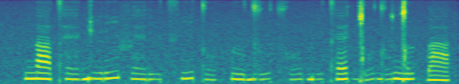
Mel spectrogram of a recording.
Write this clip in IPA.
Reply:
n a˨˩ tʰ ɛ̤˨˩ ɡ i˨˩ ɾ i˨˦ f ɛ̤˨˩ ɾ i̤˨˩ t͡sʰ i˨˦ t o̤˨˩ k͡p ɯ˨˩ d͡z ṳ˨˦ t͡sʰ o̤˨˦ ɓ i̤˨˦ tʰ ɛ˨˦ ɡ͡ǀ o̤˨˦ d o̤˨˦ ŋ͡ǀ ɯ˨˦ ɡ͡b a˨˩

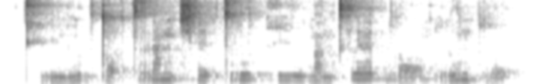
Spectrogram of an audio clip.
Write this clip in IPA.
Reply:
kʰ r i˩˦ n ŋ ɯ˦˥ k̚ t ɔ˨˩ ʔ t r a˥˩ n t͡ɕʰ e˦˥ ʔ t r uː˥˩ t̚ h iː˧ w ŋ a˨˩ ŋ kʰ l ɛː˥˩ p̚ r ɔː˨˩ m r u˥˩ n p r o˨˩ k̚

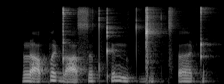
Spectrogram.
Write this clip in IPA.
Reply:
ɭ a̰˧ p ə˥˧ ɖ a̰˧˩ s ə˧ t kʼ ɪ˥ n̪ ə˧˩ t ɡ͡ǀ ə˥˧ t t͡sʼ ɜː˥˧ ʈ

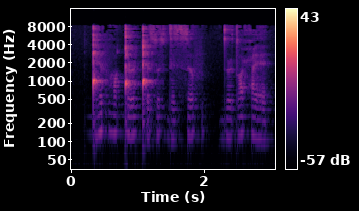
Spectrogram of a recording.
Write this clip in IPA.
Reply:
ɡ͡ǃ ɛ f ɦ ɔ ǃ ə˞ ǃʼ ə s ʊ s d ɛ z s ə f | d̪ ə˞ d ɔ ħ ɛ

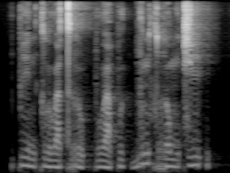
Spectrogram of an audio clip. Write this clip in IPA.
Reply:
p i˨˩ n k l u˨˩ a̯ t r u˨˩ ʔ p u˩˦ a̯ p ɯ˨˩ k̚ b u˥˩ n k r o˧ m t͡ɕ i˥˩ ʔ

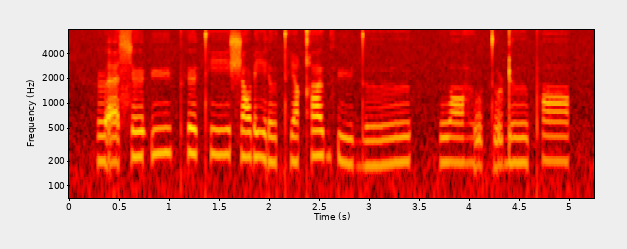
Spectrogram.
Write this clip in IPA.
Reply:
ɭ æ̰˨ s ø˦ ʔ yː˦ pʰ ø˦ t̪ʰ iː˦ ʃ ɑ˦ ɽ i˦˨ ɾ ɯ˨ t̪ʰ i˨ qʰ ɯː˦ ɡ ʔ yː˨ d̪ ɯː˨˦ | w ɑ˨ ɦ ṵ˨ t̪ ṵ˨ ɖ ɯː˨ pʰ ɑ˦

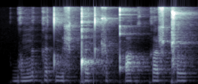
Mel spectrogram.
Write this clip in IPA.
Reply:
ɡʷ ə ŋ ə k ə t ŋ ɪ ʂ ǃ ə t ʈ͡ʂ ʊ p qʼ ɔ ɡ ɔ k ʌ ʂ ǁ ʊ

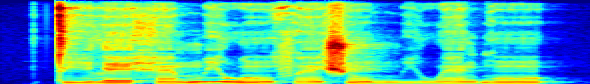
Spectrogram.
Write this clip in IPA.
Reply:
t i˧ l e˦ h ɛ̃˧ m i˦ w ũ˦˨ f ɛ̃˨˦ ʃ ũ˦˨ m i˨ w ɛ̃˨˦ ɡ ũ˦

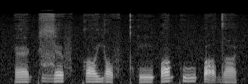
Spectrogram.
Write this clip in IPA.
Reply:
æ˩˧ k ɮ ɛ˧˥ f k ɒ˧ j ɒ˩ f kʰ ũ˩˧ ʔ ɒ˥ k u˧˥ ʔ ɔ̰˩˧ dˤ ɪ˩

